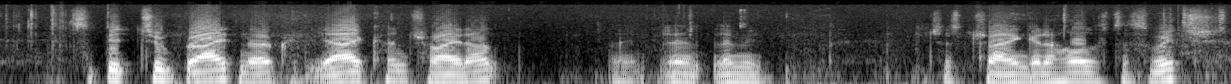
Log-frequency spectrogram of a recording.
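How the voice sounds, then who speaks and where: A man's fairly low, monotone voice with flat intonation, a non-native accent, a fairly quick pace and long, frequent pauses. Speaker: 3D printing maker, channel owner. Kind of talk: live stream unboxing. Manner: hesitant, many fillers. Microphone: bad audio.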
